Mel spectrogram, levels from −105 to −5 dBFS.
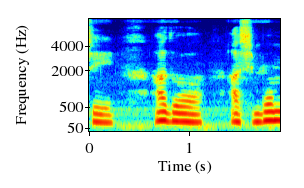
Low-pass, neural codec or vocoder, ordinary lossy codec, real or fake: none; none; none; real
